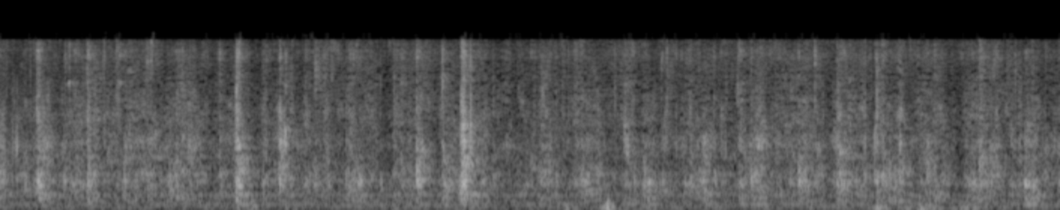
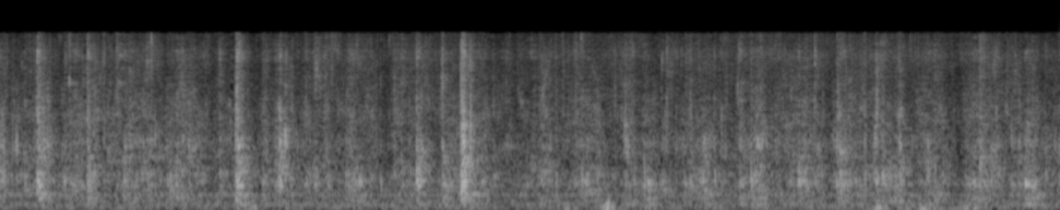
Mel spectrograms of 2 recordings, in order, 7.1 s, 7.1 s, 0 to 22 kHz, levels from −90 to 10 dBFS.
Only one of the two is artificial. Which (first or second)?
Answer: first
